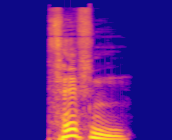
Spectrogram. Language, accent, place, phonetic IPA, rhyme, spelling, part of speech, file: German, Germany, Berlin, [ˈp͡fɪfn̩], -ɪfn̩, Pfiffen, noun, De-Pfiffen.ogg
- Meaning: dative plural of Pfiff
